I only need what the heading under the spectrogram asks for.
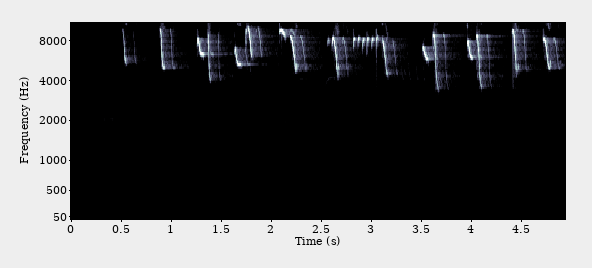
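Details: Argentine saffron finch singing: a string of bright, high, sharply downslurred notes in quick paired bursts, with a brief rapid stutter trill in the middle, against a quiet background.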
